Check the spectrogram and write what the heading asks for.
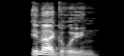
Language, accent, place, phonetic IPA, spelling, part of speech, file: German, Germany, Berlin, [ˈɪmɐˌɡʁyːn], immergrün, adjective, De-immergrün.ogg
- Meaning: evergreen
